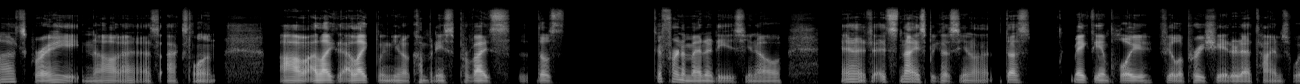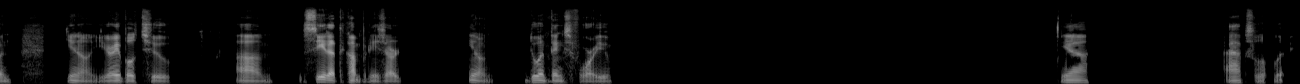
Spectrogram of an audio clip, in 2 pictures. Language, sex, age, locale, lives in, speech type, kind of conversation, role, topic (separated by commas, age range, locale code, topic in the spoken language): English, male, 55-59, en-US, United States, conversation, podcast, host, How do you handle stress at work?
